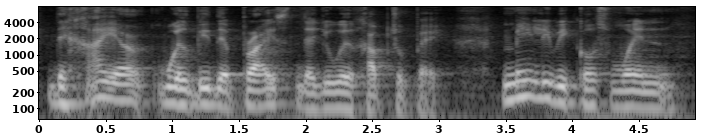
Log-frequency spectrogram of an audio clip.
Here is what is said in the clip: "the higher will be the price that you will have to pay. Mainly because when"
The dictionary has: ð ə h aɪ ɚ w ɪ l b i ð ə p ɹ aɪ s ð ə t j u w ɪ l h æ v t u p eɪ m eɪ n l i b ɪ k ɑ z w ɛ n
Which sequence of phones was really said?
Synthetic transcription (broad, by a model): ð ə h aɪ ɚ w ɪ l b i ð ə p ɹ aɪ s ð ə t j u w ɪ l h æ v t u p eɪ m eɪ n l i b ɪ k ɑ s w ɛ n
